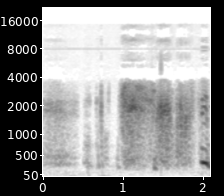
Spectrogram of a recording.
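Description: A man breathing into a close microphone: a few faint mouth clicks, then a breathy rush of air lasting about a second.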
